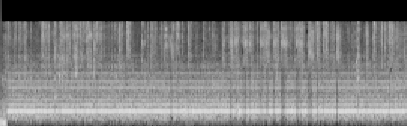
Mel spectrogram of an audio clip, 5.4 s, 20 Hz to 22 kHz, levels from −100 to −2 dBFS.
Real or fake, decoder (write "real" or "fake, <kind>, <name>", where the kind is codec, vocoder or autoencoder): real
